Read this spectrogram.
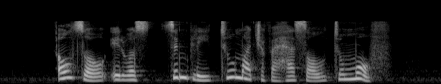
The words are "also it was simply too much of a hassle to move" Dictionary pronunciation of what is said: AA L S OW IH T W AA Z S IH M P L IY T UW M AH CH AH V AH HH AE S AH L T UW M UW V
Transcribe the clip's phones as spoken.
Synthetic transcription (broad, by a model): AA L S OW IH T W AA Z S IH M P L IY T UW M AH CH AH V AH HH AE S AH L T UW M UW F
